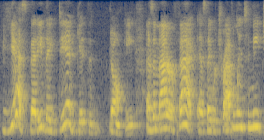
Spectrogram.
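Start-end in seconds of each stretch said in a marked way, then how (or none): none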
